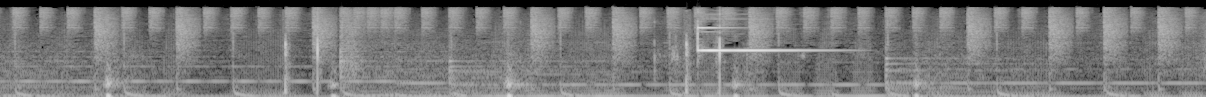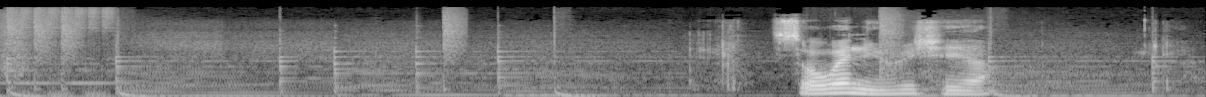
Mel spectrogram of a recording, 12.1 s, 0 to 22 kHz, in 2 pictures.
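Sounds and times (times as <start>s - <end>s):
music with hi-hats and bass kicks: 0.0s - 9.2s, 10.4s - 11.3s
bright ding: 3.5s - 4.4s.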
